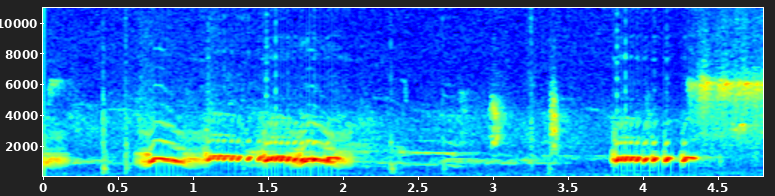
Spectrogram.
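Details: Young local zebra dove singing readily, used as a master recording to stimulate lazy doves: soft, rolling, stuttered coos at medium pitch in two bursts with a pause, faint clicks and a thin high tone near the end.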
